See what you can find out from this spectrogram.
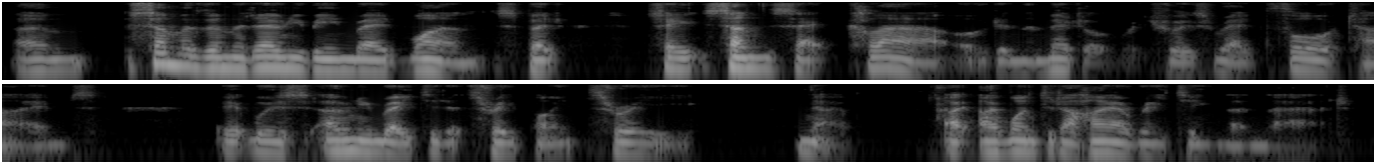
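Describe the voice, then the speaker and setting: A man's voice: sits low, unhurried, husky, muffled recording. An older man, an English teacher, giving an informal recorded slide talk in a hesitant manner, often repeating words as he explains.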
